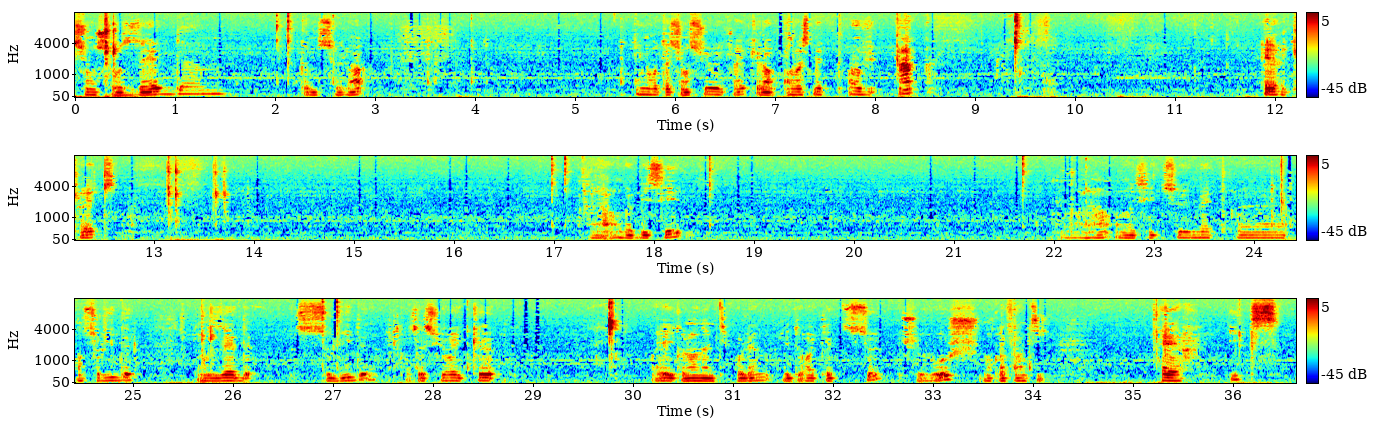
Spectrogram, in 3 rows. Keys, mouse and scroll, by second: 2.6-5.0 middle drag, 8.2 KP_1, 13.2 r, 18.6-20.6 drag, 22.4-24.2 middle drag, 25.7 z, 27.6-30.2 middle drag, 35.3 r.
